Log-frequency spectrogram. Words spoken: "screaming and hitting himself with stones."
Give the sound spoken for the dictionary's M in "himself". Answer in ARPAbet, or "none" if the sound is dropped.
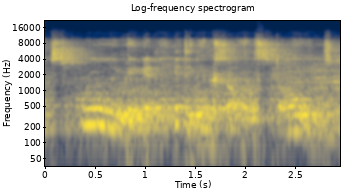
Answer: none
